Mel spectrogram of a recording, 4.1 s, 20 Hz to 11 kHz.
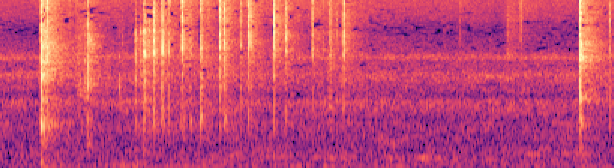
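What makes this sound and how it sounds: A solid oval soap bar with a marbled coating and a pale green core, held in the hand, is carved with a metal blade. About 14 crisp, bright ticks and short scrapes come in quick bursts, each dying away almost instantly, with a final sharp click after a brief pause. The sound is quiet and almost entirely high-pitched, with no low end.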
